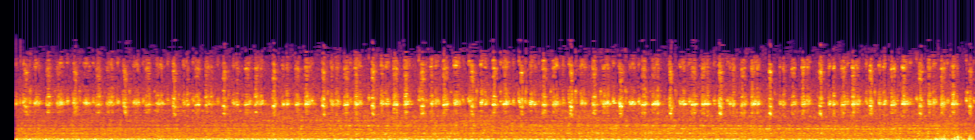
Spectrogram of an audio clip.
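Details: Nissan Titan after Stillen supercharger install: sharp high squeal held over the running engine, pulsing slightly with rotation; supercharger drive belt slipping.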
